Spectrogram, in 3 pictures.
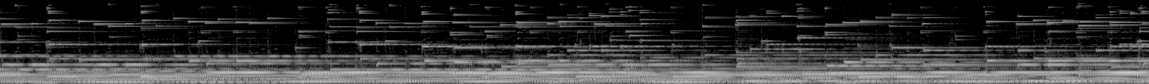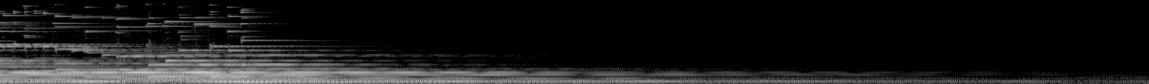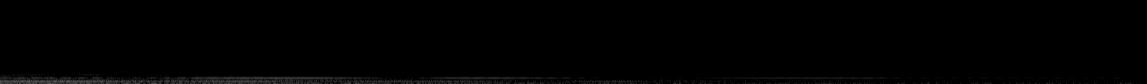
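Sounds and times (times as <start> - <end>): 
Regina 15-inch disc music box: 0.0 - 16.0.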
